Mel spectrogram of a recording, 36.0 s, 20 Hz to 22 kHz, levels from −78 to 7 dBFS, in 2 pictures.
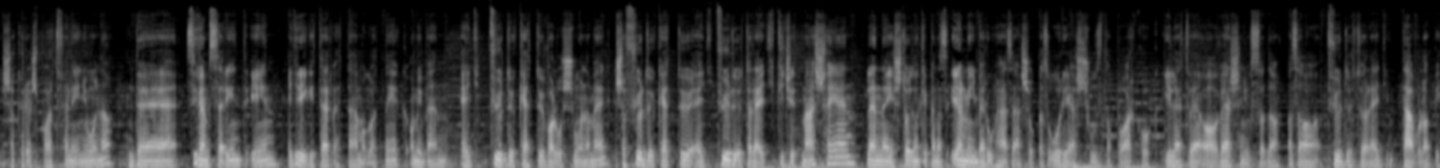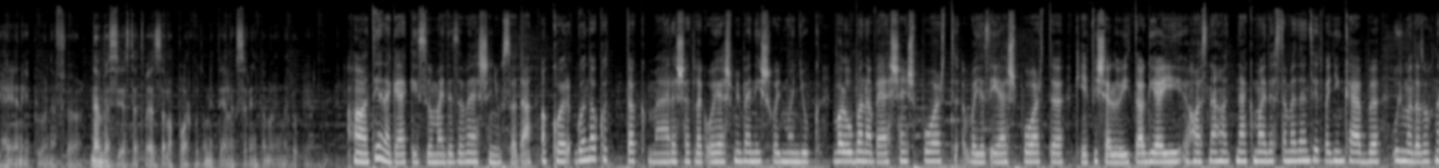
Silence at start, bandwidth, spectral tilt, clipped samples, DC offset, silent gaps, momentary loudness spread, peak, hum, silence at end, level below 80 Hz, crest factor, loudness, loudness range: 0 s; 18 kHz; -5 dB/octave; under 0.1%; under 0.1%; none; 10 LU; 0 dBFS; none; 0 s; -36 dBFS; 18 dB; -20 LUFS; 5 LU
